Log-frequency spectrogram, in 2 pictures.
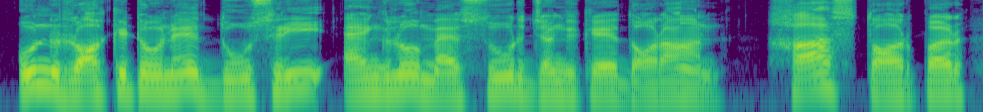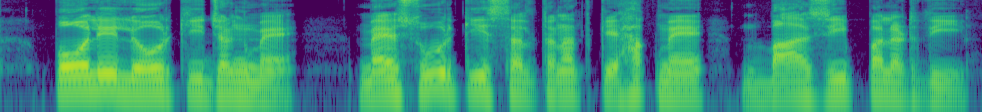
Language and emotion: Urdu, neutral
